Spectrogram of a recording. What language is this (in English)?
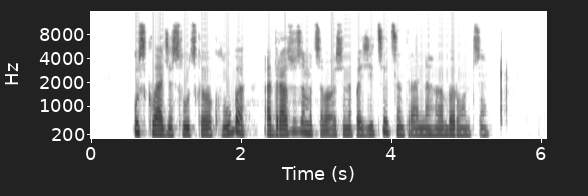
Belarusian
